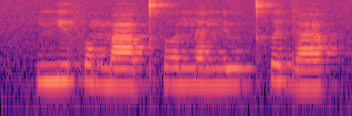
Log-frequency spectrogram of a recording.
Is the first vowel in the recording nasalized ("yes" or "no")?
no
